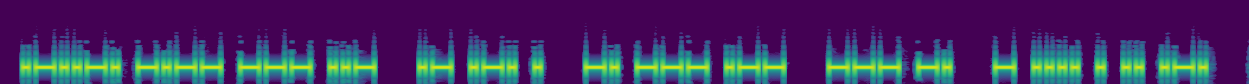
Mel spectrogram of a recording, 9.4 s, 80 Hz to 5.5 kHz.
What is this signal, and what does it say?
Morse code, heard as a keyed tone, about 25 wpm, 600 Hz. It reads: "YOU ARE NOW ON THEIR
